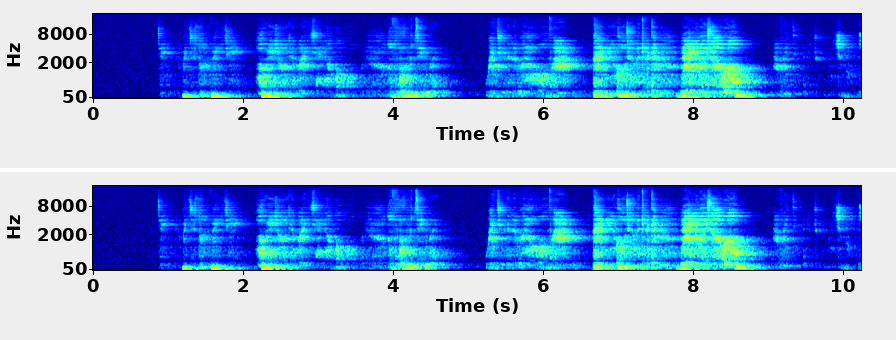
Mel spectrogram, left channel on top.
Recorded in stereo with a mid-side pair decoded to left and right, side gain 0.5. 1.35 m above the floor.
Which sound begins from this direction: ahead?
Whispering, at 0.9 s.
